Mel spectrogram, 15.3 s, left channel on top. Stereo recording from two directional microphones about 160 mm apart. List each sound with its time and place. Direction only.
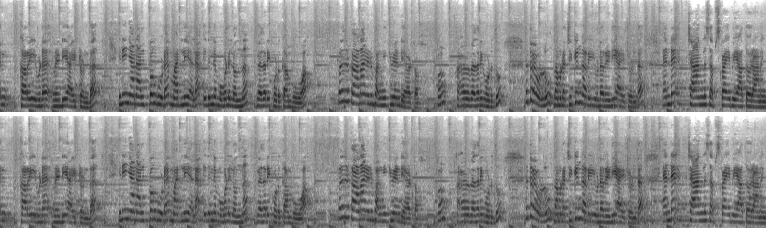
0.0 s speech: 75° left (ahead or behind)
2.4 s a woman's voice: 90° left; by 9.8 s 50° left (ahead or behind)
10.6 s speech: 60° left (ahead or behind); by 13.4 s 45° left (ahead or behind)
13.7 s speech: 70° left (ahead or behind)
